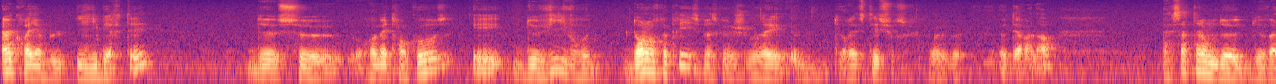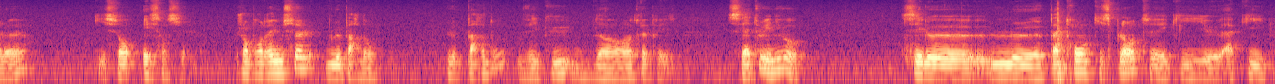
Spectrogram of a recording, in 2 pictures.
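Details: Man who stutters, describing it as what has marked him most in life though it never held him back; ease of speaking varies with the listener's receptiveness; stuttering.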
